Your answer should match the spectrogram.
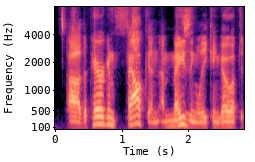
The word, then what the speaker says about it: Peregrine Falcon: A Peregrine Falcon. I didn't say that right. This is a bird. A Peregrine Falcon.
